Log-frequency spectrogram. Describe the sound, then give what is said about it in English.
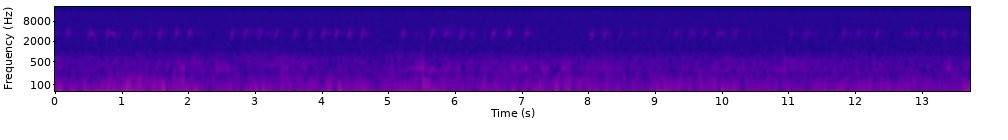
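A juvenile female wild bird of call type 4, coming down to the cages, calls in a rapid type 4 series of short, high chirps, repeated in clustered bursts throughout, over a steady low background rumble with no talking. “And this type 4 female is calling here. Wild bird.”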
